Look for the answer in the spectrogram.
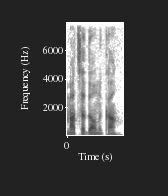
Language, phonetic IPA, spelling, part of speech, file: Polish, [ˌmat͡sɛˈdɔ̃ŋka], Macedonka, noun, Pl-Macedonka.ogg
